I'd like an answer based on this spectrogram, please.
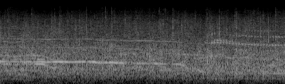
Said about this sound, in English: People are applauding. Let us all wait to hear from the Secretary, Department of Space, and Chairman ISRO, Sri S. Somnath. So, India is on the moon. That was audio of a video feed of Mission Control in India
